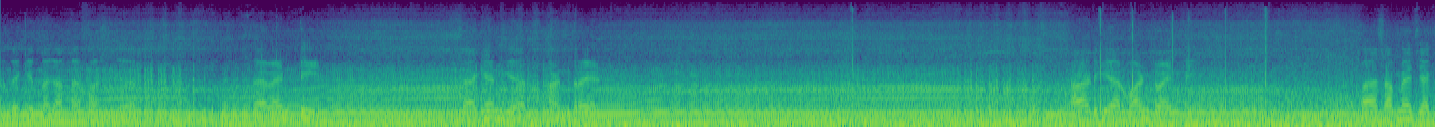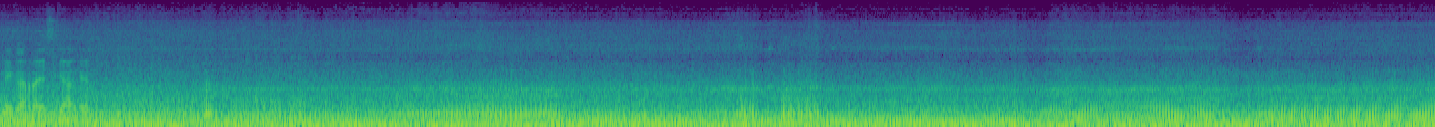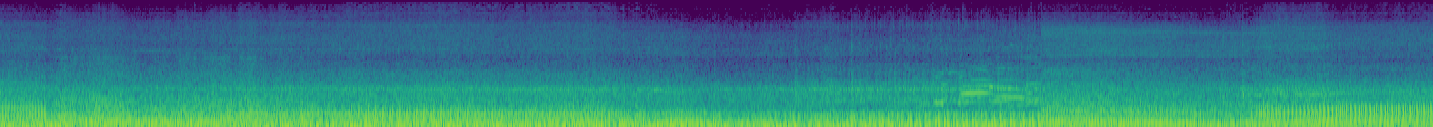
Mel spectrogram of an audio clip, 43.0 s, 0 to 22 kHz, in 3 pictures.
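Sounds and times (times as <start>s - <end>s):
motorcycle engine revving: 0.0s - 43.0s
wind and road noise: 0.0s - 43.0s.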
